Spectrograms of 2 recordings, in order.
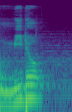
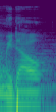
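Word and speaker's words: meadow: चरागा को मैडो बोलेंगे, इसको मीडो या मीडाओ इस तरह से बिल्कुल भी प्रोनाउंस नहीं करना, इसको क्या बोलेंगे? मैडो, मैडो।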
